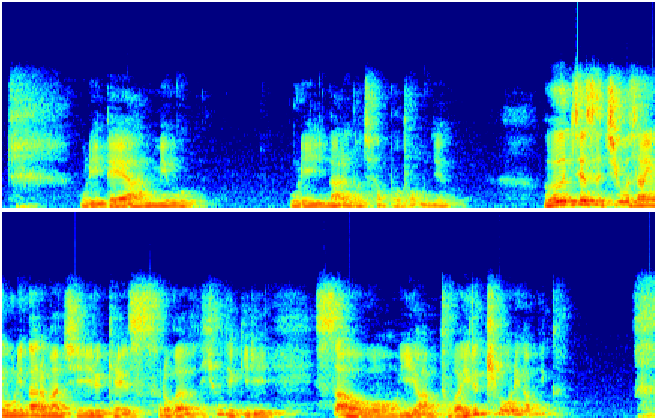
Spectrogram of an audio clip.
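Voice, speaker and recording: A man preaching a sermon as a pastor, lively and colloquial, with rhetorical questions. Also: mid-range voice, unhurried, reverberant, far from the mic. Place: church sanctuary.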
